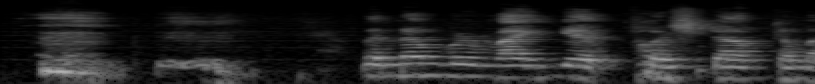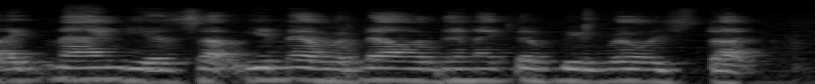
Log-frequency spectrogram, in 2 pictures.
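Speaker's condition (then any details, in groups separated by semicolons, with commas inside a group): Cerebral palsy; achilles tendon lengthening, corrective surgeries last year; recovering from surgeries, wheelchair racing; poor swallowing in childhood, speech was not expected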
